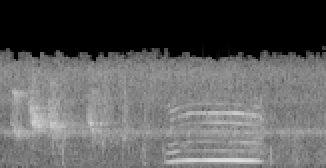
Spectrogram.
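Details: Baby monkey named Leo, missing its mother and hungry for milk, gives one sustained whistle-like cry of under a second, steady in pitch with clear overtones, after a few softer, fainter squeaks.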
